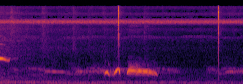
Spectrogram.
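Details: Spotted dove giving a 'gù tít' coo: two quick low clipped notes, then one long, level, hollow croon lasting about half a second, followed by quiet apart from a faint continuous high hum and a couple of clicks.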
